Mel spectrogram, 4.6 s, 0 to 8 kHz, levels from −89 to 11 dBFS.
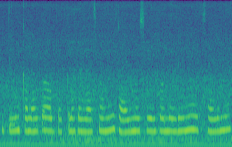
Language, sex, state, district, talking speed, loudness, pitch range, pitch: Hindi, female, Haryana, Charkhi Dadri, 205 wpm, -13 LUFS, 225-235 Hz, 225 Hz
